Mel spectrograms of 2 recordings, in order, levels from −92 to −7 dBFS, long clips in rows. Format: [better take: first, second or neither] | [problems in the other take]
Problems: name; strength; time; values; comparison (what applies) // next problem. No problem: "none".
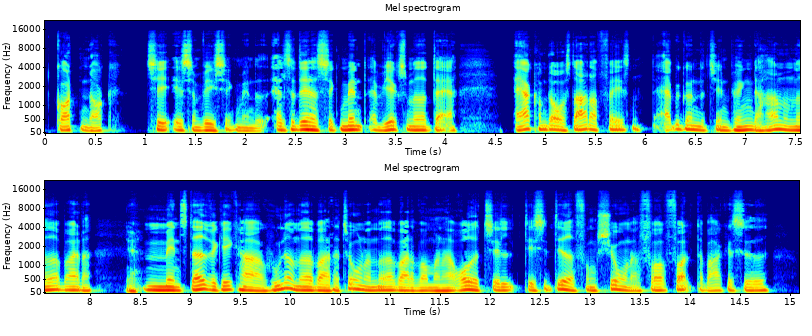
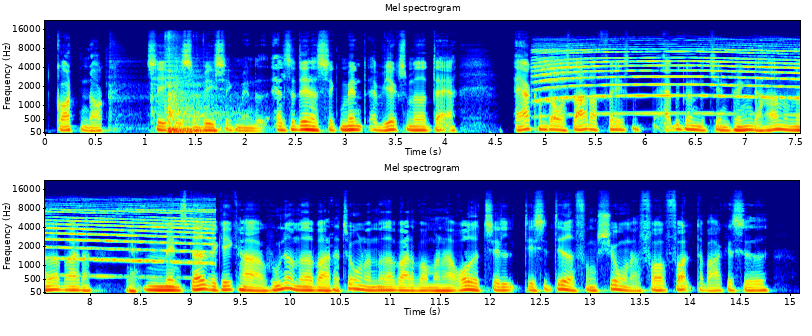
first | door banging; loud; at 1 s; peak 1 dB above the speech // siren; loud; from 5 to 9.5 s; peak 1 dB above the speech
